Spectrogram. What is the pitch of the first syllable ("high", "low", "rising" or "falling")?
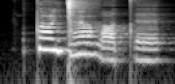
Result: high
